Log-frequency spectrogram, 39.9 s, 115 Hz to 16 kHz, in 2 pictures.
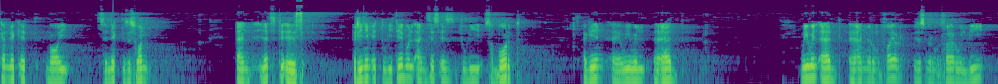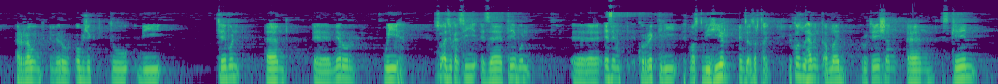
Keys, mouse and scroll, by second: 1.7-3.9 right drag, 3.6 click, 4.1 ctrl+Up, 8.9-10.7 right drag, 9.7-11.7 drag, 11.3 p, 13.6-15.3 right drag, 16.5-18.5 ctrl+alt+shift+right drag, 17.7-19.9 ctrl+alt+shift+drag, 20.5-22.3 drag, 25.7-27.8 drag, 29.0-30.5 middle drag, 36.2 ctrl+a, 39.3 ctrl+a.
